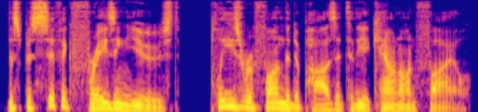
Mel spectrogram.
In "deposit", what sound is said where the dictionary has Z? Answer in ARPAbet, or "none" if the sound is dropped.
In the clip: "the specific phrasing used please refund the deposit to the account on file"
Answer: Z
